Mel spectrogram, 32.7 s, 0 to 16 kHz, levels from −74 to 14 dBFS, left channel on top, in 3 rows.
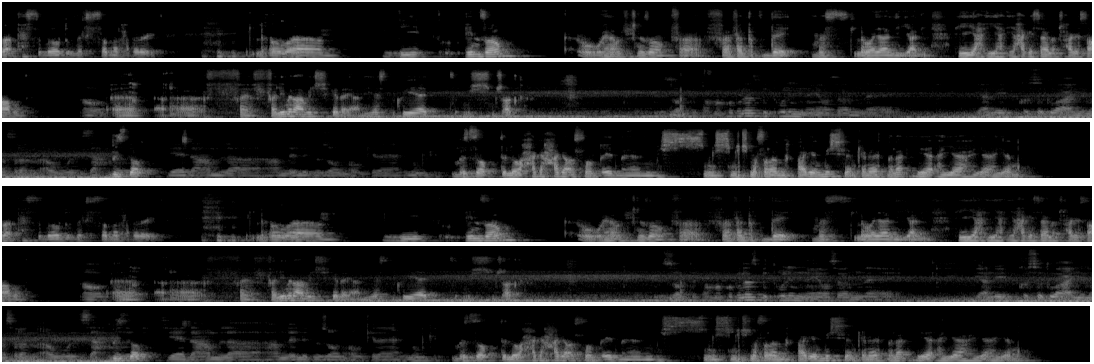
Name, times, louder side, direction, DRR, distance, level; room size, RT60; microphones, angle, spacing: voice 1, 0.0-1.5 2.6-3.3 4.0-4.2 4.6-5.1 5.8-11.1 12.0-15.2 15.5-16.1 16.5-16.6 17.6-17.7 22.8-23.2 26.3-32.0, left 2 dB, 80° left, 1.2 m, -28 dB
voice 2, 2.0-2.5 3.8-4.1 11.7-12.2 17.4-19.9 20.2-23.1 23.5-26.3, right 2 dB, 80° right, 1.6 m, -40 dB
sound 1, 12.9-23.0, right 1 dB, 20° right, 0.5 m, -38 dB
9.0 x 7.6 x 8.8 m
head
